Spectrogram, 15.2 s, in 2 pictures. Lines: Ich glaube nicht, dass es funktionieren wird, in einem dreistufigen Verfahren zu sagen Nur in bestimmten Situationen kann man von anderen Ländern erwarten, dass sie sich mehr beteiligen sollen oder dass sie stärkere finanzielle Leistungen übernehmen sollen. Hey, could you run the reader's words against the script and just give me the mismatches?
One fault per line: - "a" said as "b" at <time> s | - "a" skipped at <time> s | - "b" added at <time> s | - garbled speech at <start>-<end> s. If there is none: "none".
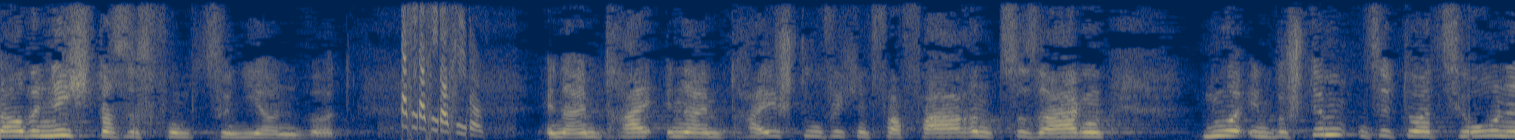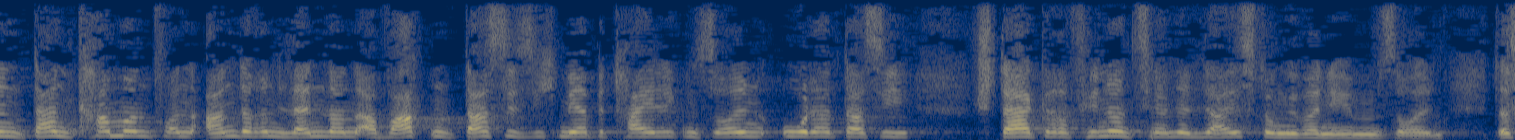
none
